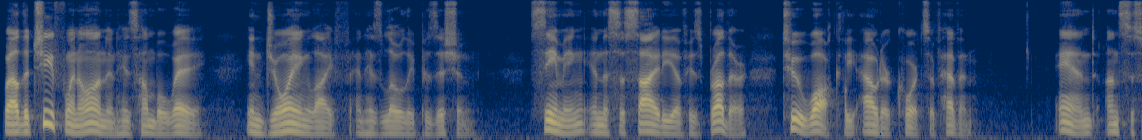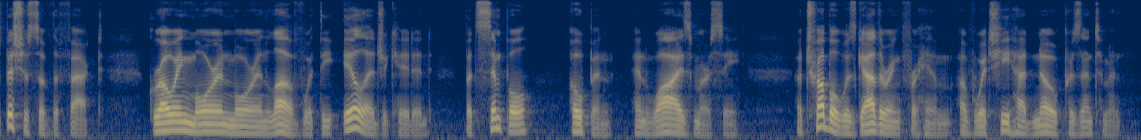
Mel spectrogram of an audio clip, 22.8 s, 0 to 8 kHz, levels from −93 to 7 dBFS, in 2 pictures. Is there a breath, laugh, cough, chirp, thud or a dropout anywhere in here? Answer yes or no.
no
